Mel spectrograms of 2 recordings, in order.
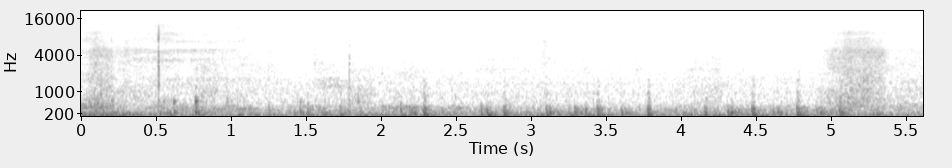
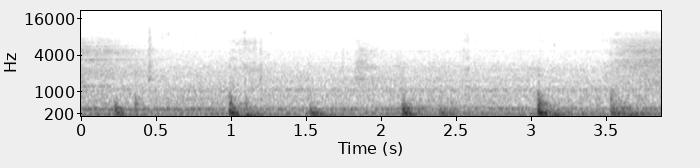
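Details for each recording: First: Lada Priora after tightening the steering rack adjuster about a quarter turn: in the cabin, low muffled rumble with faint light taps; the heavy knock under the steering wheel is gone, with slight play remaining. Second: Lada Priora, tie rod rocked by hand: dull low clunks about two a second from the steering rack, cured by tightening the rack adjuster a quarter turn, not a failed rack or suspension.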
